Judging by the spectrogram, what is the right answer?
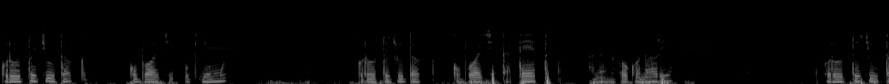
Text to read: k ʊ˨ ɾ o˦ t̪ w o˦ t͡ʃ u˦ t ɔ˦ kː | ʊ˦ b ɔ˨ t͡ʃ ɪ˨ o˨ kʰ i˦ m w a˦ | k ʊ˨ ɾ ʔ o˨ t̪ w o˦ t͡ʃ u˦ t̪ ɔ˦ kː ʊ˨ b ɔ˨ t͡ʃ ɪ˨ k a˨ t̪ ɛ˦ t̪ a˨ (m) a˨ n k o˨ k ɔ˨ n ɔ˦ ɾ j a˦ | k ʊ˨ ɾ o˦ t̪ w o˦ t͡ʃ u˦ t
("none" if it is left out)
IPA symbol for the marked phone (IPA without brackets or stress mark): n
